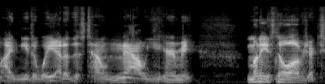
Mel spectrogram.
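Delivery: frantic, panicked, urgent voice. Player in character grabbing a bartender, a panicked demand. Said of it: "in my panic state just grab him".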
